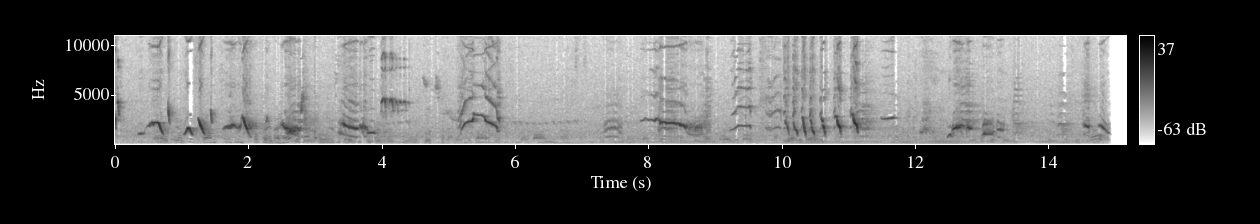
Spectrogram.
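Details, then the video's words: A male lyrebird runs through a varied medley of mimicked sounds: sharp chirps, rising whistles, rapid rattling trills and squawks in quick bursts. This mimicry works as a courtship audio ornament, since females favour males that know more sounds. "Listen to this lyrebird mimic a bunch of sounds."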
